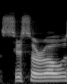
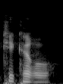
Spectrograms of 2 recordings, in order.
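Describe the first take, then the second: First: The name is said with a non-Latin pronunciation. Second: The name is said with a Latin pronunciation. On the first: "like um, Xavier meant" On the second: "the Latin pronunciation"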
